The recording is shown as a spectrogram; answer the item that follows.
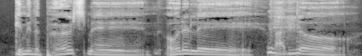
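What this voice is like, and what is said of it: Exaggerated stereotypical Latino accent. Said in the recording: “a little bit more Latino ... this accent”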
